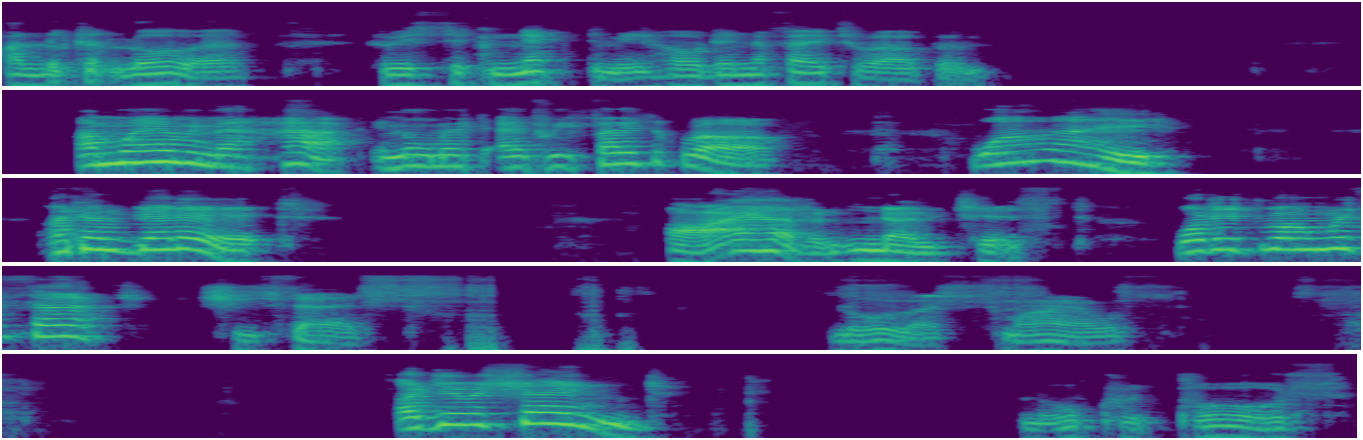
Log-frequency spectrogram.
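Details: Deaf adult male actor reading a scripted story aloud; deaf speech.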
